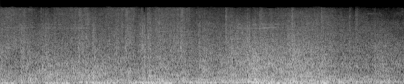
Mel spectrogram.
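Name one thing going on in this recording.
A loud blast booms and roars.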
